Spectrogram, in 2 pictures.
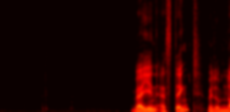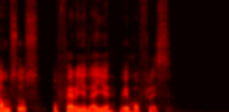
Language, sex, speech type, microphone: Norwegian, male, read, Shure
